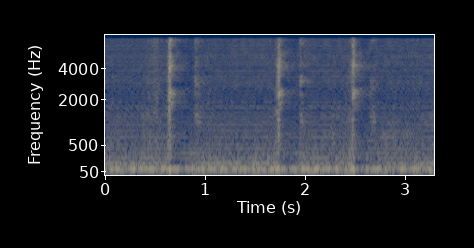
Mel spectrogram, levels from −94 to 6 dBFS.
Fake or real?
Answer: fake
